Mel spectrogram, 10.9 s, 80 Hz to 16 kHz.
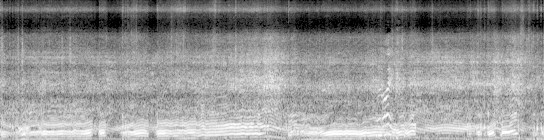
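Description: KTM 300 two-stroke dirt bike engine pulling through tight singletrack in second gear. The throttle rolls on and off, so the revs rise and fall, with a quick rev-up about three-quarters of the way through.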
